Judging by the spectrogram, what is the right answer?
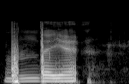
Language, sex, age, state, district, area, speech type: Tamil, male, 18-30, Tamil Nadu, Namakkal, rural, read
